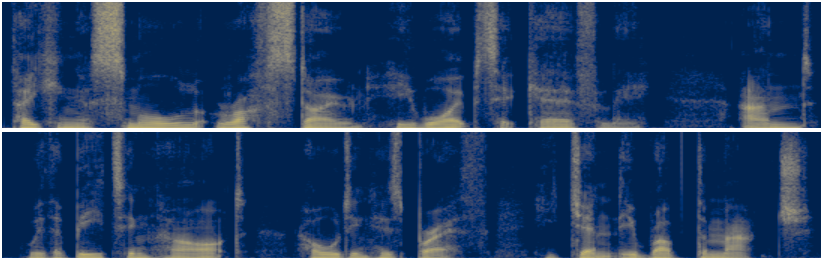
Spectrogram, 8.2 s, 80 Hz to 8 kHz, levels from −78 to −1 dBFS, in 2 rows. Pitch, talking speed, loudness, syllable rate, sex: 100 Hz, 160 wpm, -24 LUFS, 4.4 syllables/s, male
